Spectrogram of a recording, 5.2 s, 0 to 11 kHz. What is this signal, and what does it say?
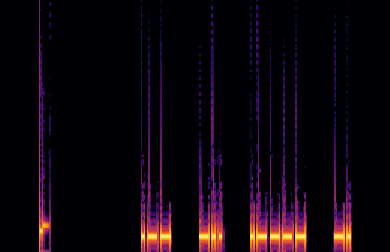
Morse code, heard as a keyed tone, about 28 wpm, spaced as for 16 wpm, 700 Hz. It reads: WD1N
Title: USA Call Signs - 4 Characters - 3x Character Spacing - 28wpm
